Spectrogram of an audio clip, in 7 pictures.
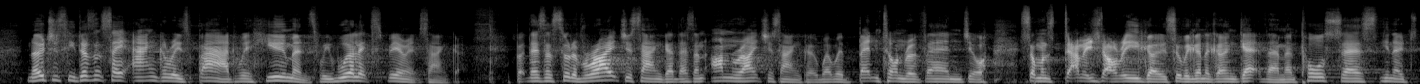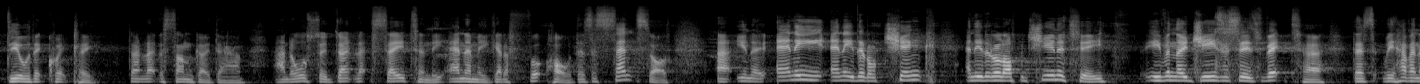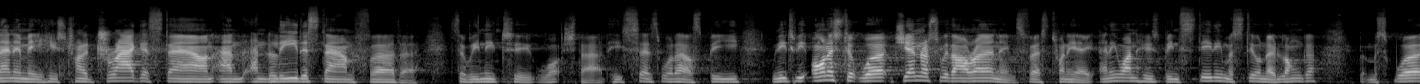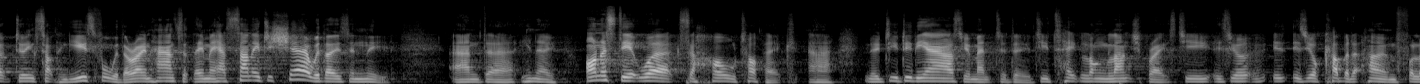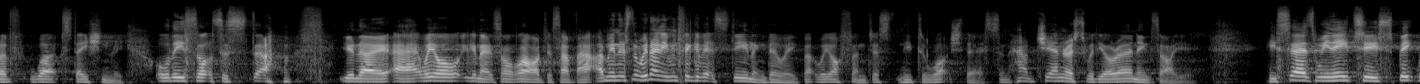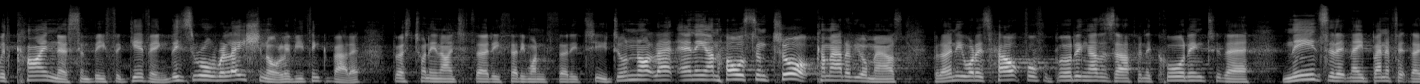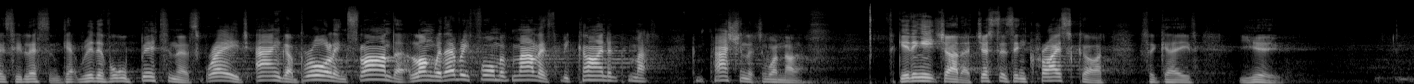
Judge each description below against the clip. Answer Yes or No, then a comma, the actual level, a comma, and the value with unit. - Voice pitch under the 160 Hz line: Yes, medium, 140 Hz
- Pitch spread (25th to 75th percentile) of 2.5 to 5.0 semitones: No, wide, 5.5 semitones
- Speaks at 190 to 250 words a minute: Yes, fast, 205 wpm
